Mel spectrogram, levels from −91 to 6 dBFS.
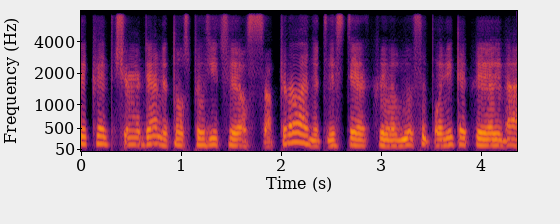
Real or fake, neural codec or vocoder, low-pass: fake; codec, 16 kHz, 0.5 kbps, FreqCodec, smaller model; 7.2 kHz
